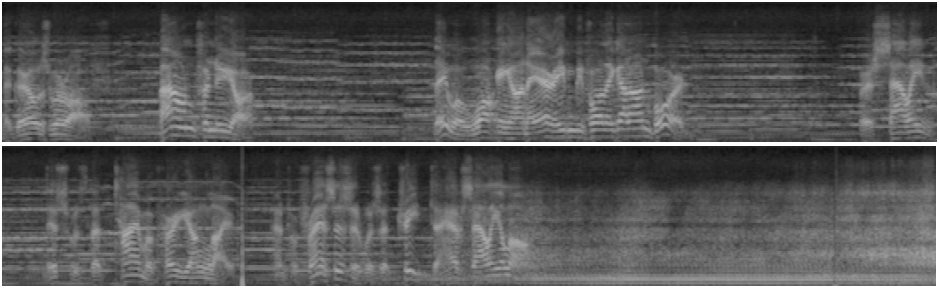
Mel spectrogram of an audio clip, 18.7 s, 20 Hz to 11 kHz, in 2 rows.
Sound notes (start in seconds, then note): 14.7 plane engine revving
